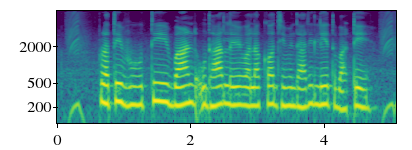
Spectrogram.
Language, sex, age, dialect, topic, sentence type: Bhojpuri, female, 18-24, Northern, banking, statement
